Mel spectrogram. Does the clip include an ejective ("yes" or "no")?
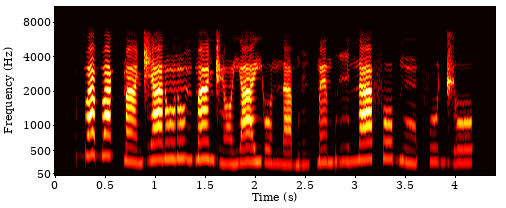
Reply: no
